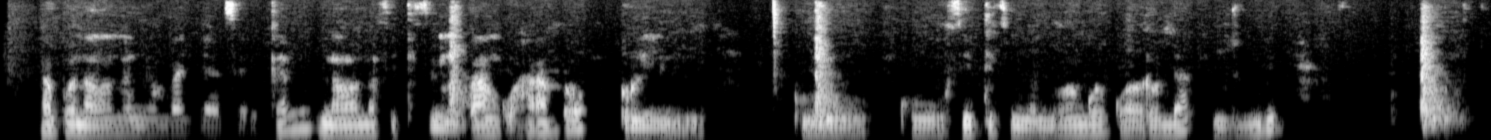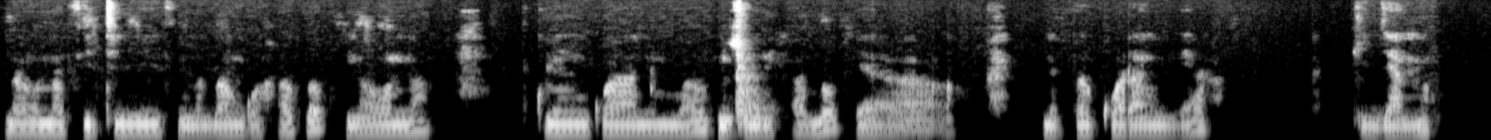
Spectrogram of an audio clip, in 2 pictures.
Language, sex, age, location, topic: Swahili, male, 18-24, Nakuru, education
